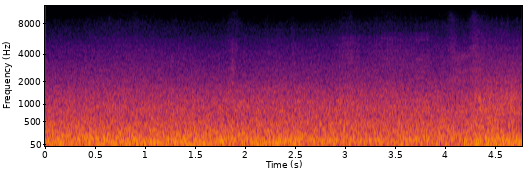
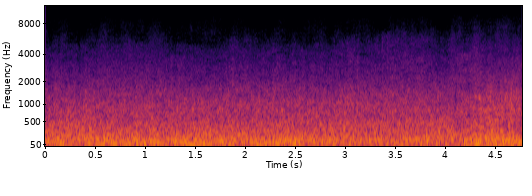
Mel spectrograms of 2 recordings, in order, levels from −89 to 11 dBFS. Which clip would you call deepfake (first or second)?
second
